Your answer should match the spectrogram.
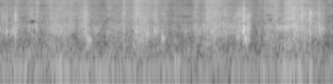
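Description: Soft footsteps on field soil, three light steps about half a second apart.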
